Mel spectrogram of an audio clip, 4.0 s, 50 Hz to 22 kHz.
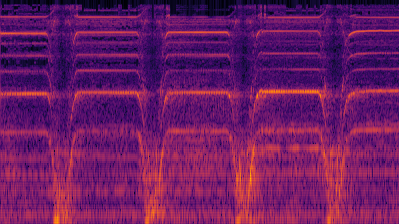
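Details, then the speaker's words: Hybrid closed-loop stepper on CNC axis, feed ramped past 340 toward 500 inches per minute with rag friction; whine climbs to high steady pitch then drops away with a knock about once a second; stalls at 500 ipm, drive alarm flashing, motor about 120°F. "so at 500 inches per minute 500 inches per minute the serve the closed loop Decker bombed out and you can see the alarm light is flashing on the drive"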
